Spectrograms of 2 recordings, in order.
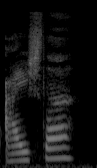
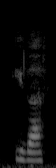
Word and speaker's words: Isla: Isla or Aisla? Isla, Isla Fisher.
